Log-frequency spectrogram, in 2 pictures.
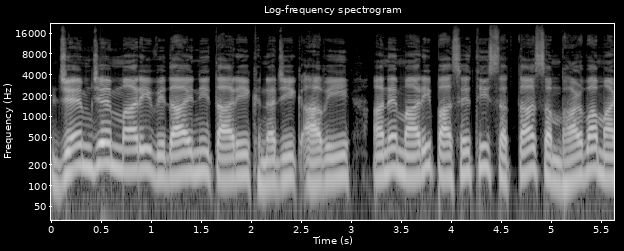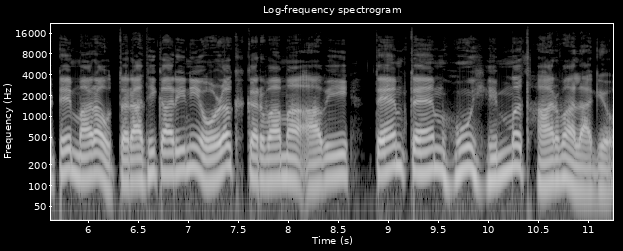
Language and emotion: Gujarati, sad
